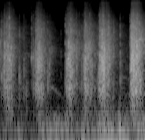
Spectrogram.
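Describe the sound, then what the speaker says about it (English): A school audience claps for visiting guests in a few short, rhythmic bursts of hand claps, loud and close, with brief pauses between each round. "I would request the whole school to give a hand clap to the visitors"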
